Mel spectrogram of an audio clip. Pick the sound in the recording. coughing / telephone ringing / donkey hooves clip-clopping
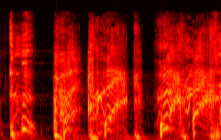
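coughing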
